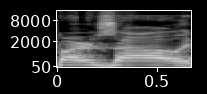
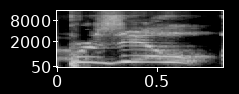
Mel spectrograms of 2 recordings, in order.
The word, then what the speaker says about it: Barzal: He got to Matt Barzal, and he goes, Brazil.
